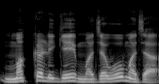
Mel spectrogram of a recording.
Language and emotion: Kannada, neutral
